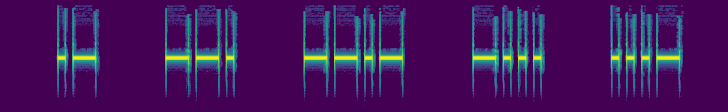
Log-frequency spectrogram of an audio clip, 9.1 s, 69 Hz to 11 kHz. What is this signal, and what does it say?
Morse code, heard as a keyed tone, about 13 wpm, spaced as for 7 wpm, 800 Hz. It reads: AGQBV
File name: LEZIONI / 7 GF9Z / 7 G ws 12wpm 3140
